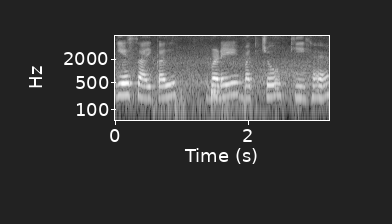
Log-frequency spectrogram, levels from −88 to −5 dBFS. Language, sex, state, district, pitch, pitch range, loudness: Hindi, female, Haryana, Jhajjar, 215 Hz, 205-235 Hz, -18 LUFS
